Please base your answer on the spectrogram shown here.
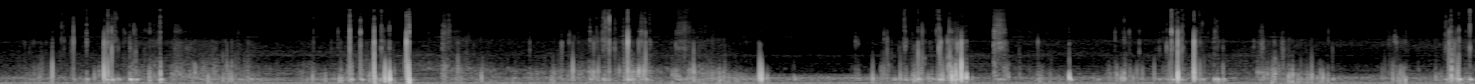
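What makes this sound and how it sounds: A thin, stiff, colorful patchwork-print beeswax-coated cotton food wrap is held around a microphone and gripped, crinkled and scratched with long nails. Close, dense crinkling and scratchy rustling come in irregular bursts, punctuated by sharp, bright crackles over a steady low hum.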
